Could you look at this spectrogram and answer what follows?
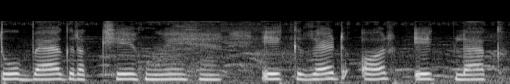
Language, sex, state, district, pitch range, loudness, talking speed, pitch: Hindi, female, Uttar Pradesh, Lucknow, 230-245 Hz, -14 LUFS, 130 wpm, 240 Hz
